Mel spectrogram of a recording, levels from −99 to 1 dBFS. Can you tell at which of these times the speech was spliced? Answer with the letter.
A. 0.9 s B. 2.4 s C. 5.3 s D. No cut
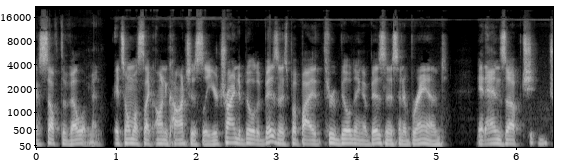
A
